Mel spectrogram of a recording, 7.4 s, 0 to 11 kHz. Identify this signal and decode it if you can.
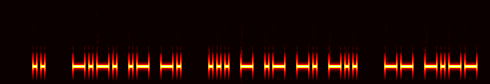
Morse code, heard as a keyed tone, about 20 wpm, 700 Hz. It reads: I CAN STAND MY
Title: Sentences from Top 1000 Words - Review Part 2 - 20wpm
